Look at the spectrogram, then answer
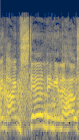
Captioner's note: some Applause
